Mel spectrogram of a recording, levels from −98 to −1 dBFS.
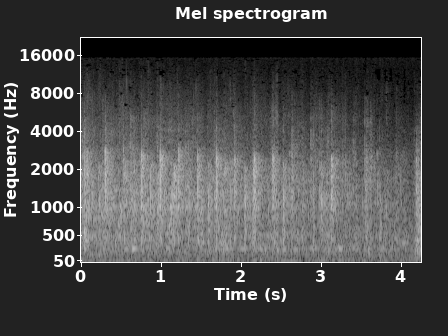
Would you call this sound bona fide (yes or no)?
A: yes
